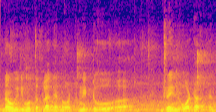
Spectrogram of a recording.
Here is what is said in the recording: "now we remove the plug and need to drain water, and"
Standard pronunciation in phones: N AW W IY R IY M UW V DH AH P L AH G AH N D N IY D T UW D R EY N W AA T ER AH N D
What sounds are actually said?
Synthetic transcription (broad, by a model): N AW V IY R IY M UW V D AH F L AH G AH N D N IY D T UW D R EY N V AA T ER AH N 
